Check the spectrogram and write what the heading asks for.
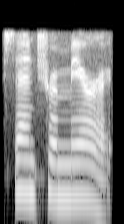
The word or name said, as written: centromeric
